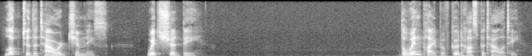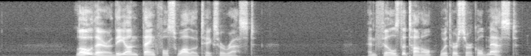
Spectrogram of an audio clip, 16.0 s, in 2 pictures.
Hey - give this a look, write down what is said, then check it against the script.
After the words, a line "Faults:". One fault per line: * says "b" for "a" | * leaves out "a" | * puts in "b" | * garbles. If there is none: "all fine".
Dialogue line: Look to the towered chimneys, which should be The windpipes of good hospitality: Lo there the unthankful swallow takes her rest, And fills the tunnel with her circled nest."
Look to the towered chimneys, which should be The windpipe of good hospitality: Lo there the unthankful swallow takes her rest, And fills the tunnel with her circled nest."
Faults:
* says "windpipe" for "windpipes"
